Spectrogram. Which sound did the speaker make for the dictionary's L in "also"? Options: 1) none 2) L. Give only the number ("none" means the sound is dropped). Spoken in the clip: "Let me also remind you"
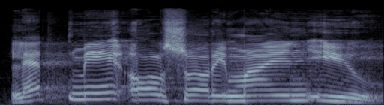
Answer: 2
